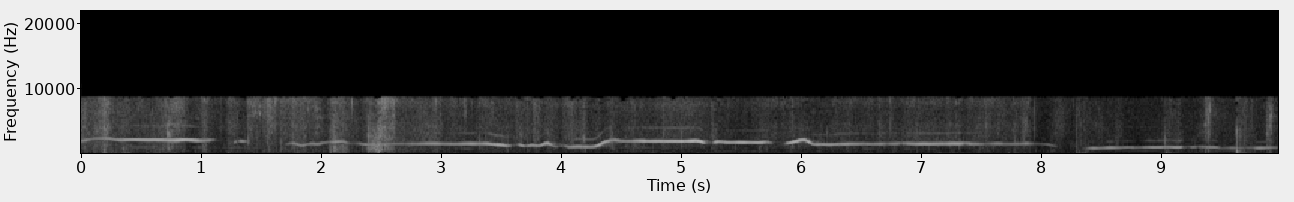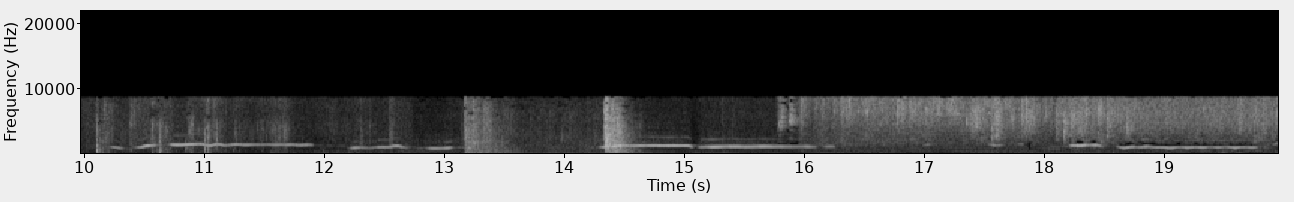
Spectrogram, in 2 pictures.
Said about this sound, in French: Oui, cela aussi, c'est évident, quelqu'un prend sa douche.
